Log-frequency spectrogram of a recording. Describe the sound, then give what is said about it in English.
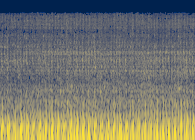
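A motorboat engine on a lake drones steadily, a deep, throbbing low rumble with a fast pulsing beat that holds constant throughout, with no voices. “Those are the sounds of boating and of the lake.”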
